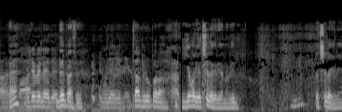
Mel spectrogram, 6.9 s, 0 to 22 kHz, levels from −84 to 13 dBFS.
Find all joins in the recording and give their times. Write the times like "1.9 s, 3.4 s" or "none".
3.6 s

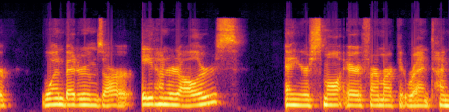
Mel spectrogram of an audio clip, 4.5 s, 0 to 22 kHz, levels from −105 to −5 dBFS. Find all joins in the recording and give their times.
none

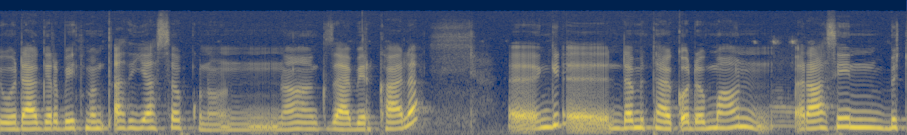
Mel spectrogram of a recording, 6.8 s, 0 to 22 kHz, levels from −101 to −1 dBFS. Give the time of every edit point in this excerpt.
4.2 s

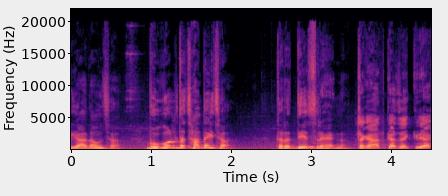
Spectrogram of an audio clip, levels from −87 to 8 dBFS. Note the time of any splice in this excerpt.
3.5 s

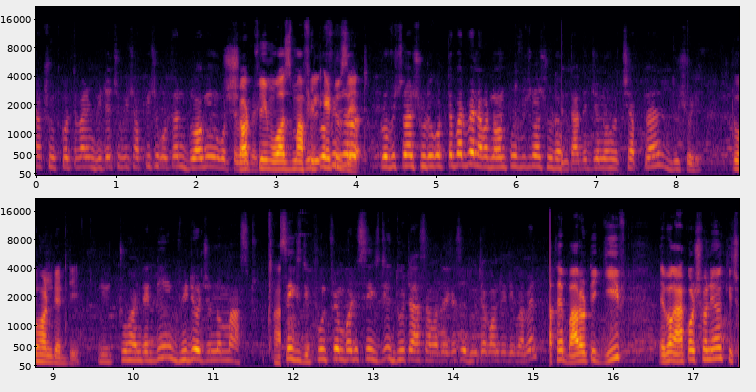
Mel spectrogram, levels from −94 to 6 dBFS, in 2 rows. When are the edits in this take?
6.6 s, 11.7 s, 15.3 s

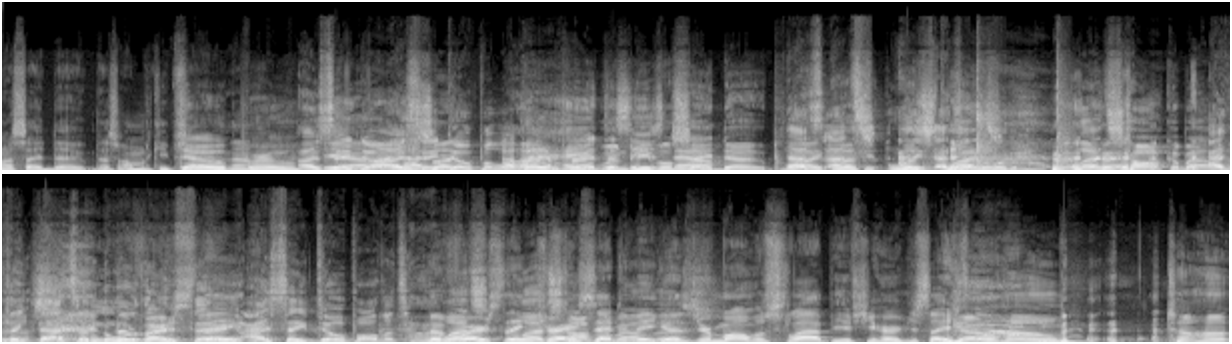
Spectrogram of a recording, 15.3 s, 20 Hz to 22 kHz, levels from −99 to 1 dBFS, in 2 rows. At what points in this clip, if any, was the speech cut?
none

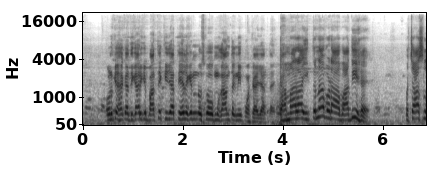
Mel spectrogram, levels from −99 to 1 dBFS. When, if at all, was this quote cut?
3.9 s

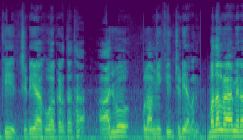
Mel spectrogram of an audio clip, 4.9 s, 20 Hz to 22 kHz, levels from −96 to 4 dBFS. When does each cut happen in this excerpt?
2.8 s, 4.0 s

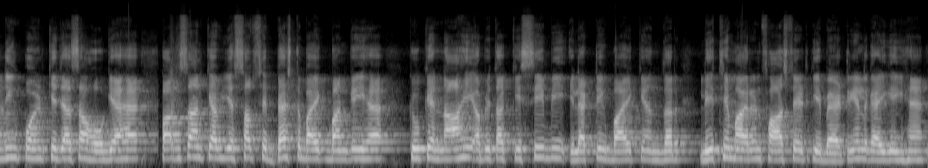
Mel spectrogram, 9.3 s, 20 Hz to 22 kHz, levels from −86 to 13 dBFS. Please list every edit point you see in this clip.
1.5 s

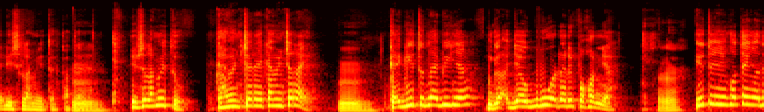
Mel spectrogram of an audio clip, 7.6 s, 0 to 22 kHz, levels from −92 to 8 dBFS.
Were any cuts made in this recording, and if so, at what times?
1.1 s, 2.0 s, 3.7 s, 4.8 s, 6.8 s

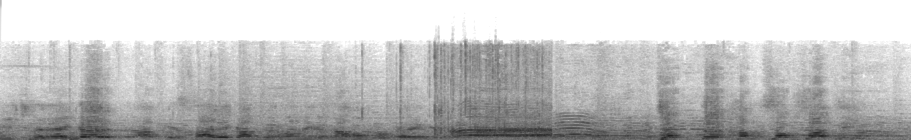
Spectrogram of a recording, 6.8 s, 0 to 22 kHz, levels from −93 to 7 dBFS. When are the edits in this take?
4.1 s

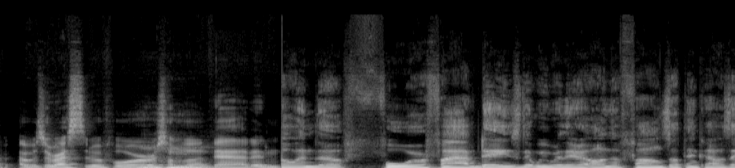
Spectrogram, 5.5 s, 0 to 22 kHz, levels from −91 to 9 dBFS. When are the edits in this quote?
2.1 s

